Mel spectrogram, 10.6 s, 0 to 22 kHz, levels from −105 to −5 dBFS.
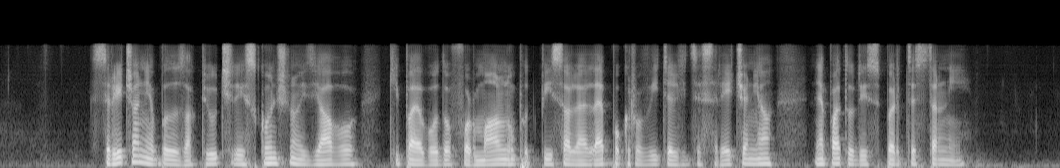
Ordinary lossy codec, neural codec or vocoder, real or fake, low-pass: none; codec, 16 kHz, 0.7 kbps, FocalCodec; fake; 7.2 kHz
